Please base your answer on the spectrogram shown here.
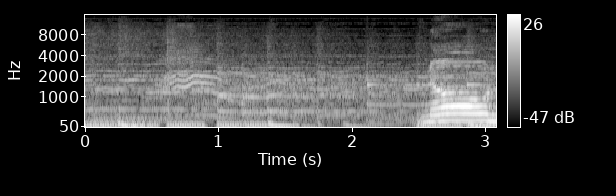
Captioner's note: seductive meow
